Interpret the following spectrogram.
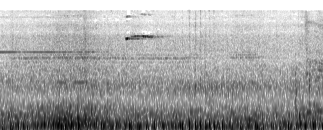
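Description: Steady low rumble of motor vehicle engines and street traffic, from a scooter and passing motorcycles at a roadside.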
